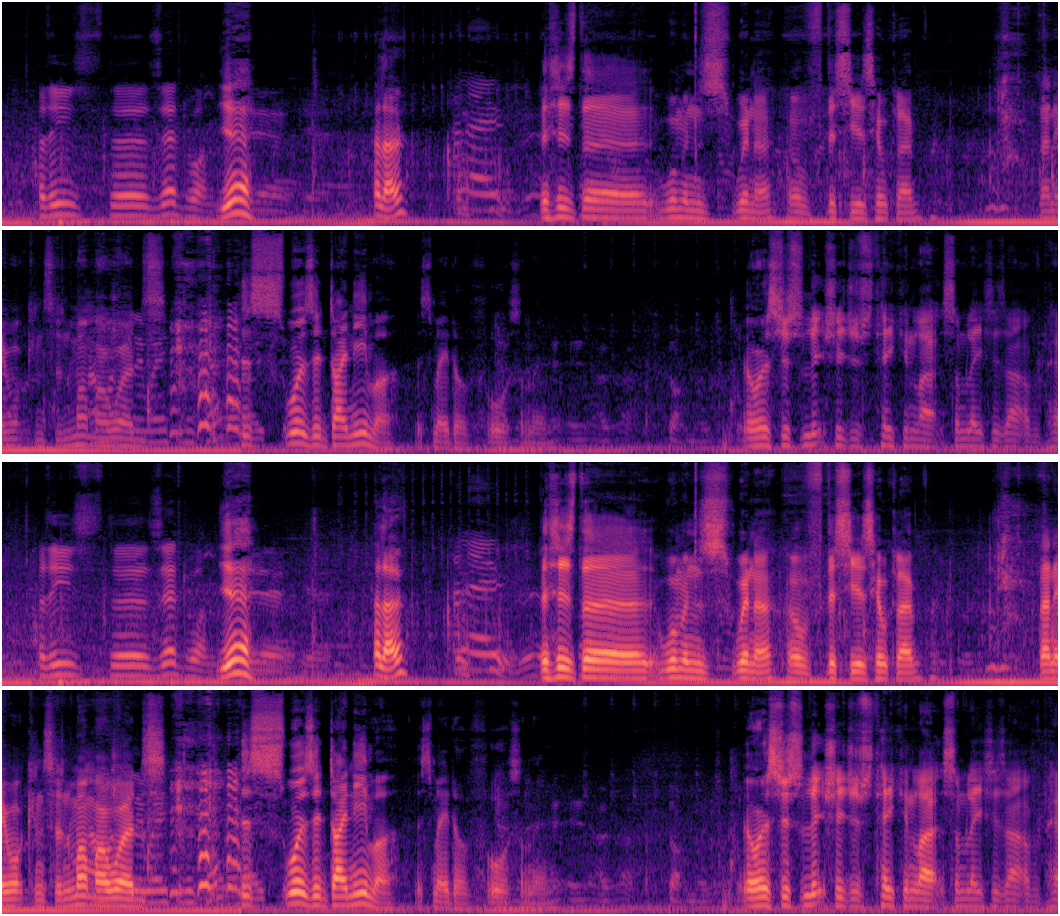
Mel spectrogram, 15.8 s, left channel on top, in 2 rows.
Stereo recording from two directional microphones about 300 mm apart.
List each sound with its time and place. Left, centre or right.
0.3 s speech: left
1.6 s speech: centre
13.5 s speech: centre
